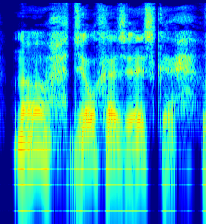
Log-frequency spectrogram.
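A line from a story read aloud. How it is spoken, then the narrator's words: Sighing man. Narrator (Russian): вздохнул мужчина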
